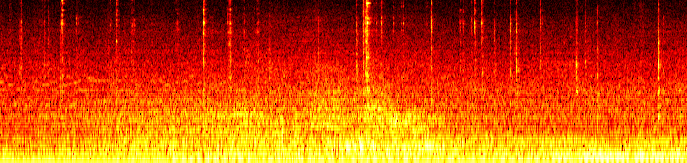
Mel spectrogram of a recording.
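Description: Metal brake parts clink and rattle as hands fit them onto a drum.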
